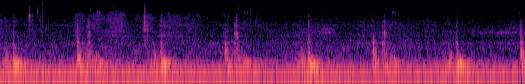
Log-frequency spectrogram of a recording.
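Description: Heavy rain falling on a car, heard from inside the cabin as a steady hiss over a low engine rumble, with a soft knock repeating evenly about every three quarters of a second.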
